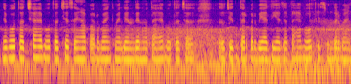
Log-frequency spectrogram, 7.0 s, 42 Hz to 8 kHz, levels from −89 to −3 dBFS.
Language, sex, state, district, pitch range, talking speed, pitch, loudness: Hindi, male, Chhattisgarh, Balrampur, 190-200 Hz, 190 wpm, 195 Hz, -16 LUFS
